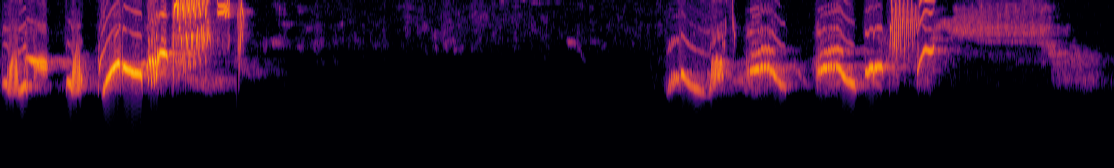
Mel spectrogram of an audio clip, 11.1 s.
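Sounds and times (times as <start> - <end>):
Eurasian blackbird Turdus merula singing: 0.0 - 3.2, 6.7 - 11.1.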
